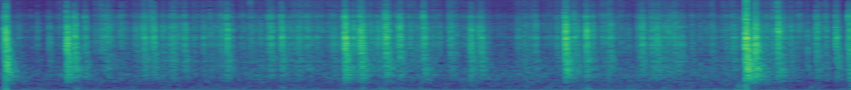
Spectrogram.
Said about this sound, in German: So klingt ein Vulkan, bevor er ausbricht. Aber wie kann man diesen Sound nutzen, um Menschen zu retten?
